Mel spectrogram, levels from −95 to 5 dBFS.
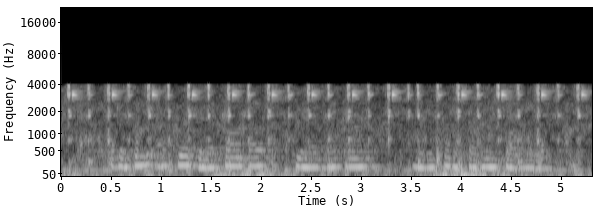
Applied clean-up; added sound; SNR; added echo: none; Clock; -4 dB; reverberation time 1.4 s.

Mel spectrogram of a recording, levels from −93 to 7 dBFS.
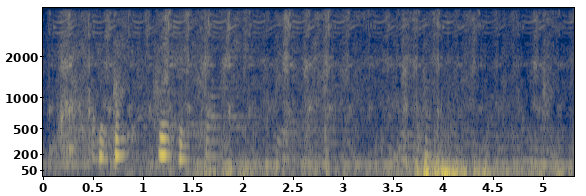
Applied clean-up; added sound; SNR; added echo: neural mask model DeepFilterNet 3.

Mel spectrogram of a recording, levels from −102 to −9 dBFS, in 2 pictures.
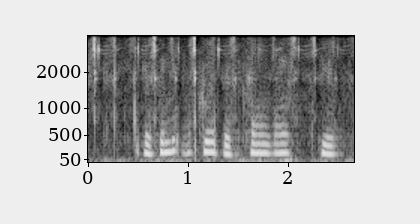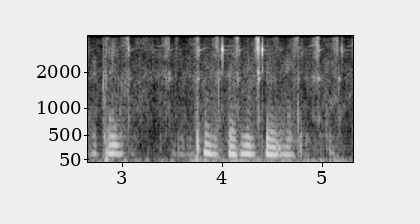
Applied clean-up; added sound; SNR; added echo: neural separator model SepFormer WHAMR!.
